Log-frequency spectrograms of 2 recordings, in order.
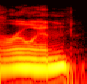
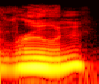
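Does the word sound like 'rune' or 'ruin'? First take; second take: ruin; rune. First: The word sounds like 'ruin'. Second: The word sounds like 'rune'. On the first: The speaker calls it right. "instead of ruin" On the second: The speaker calls it wrong. "why the fuck you say rune instead of ruin"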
